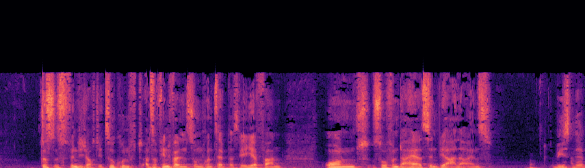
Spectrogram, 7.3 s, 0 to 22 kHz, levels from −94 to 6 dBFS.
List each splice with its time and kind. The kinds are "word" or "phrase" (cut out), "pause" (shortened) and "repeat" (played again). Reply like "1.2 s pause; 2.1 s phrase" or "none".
none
